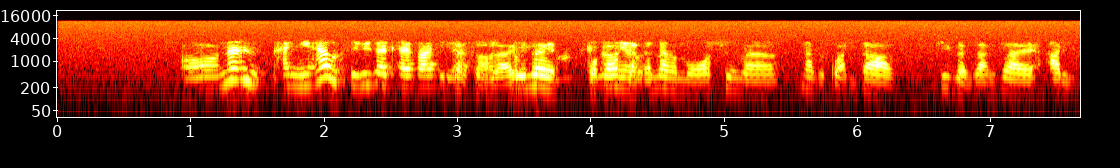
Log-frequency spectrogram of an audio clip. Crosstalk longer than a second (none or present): present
